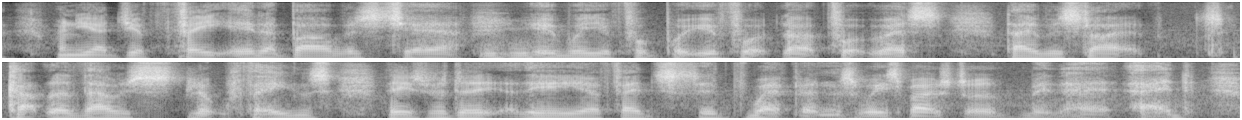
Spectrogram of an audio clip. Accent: Battersea, London, United Kingdom; born there; I was born in Battersea in 1932, and I was the youngest of five brothers.

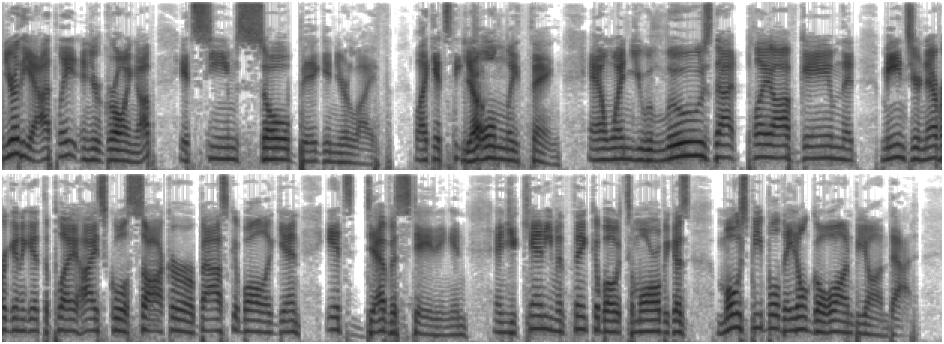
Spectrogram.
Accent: Massachusetts, United States; accent: Boston; That's exactly who Wahlberg was playing, right down to my Boston accent.

